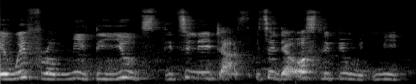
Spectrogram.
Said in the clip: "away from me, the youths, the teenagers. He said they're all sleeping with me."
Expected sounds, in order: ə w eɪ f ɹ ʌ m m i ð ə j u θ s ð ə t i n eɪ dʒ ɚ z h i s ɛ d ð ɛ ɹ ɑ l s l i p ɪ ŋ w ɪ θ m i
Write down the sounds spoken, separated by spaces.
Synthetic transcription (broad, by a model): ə w eɪ f ɹ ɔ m m i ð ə j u t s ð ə t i n eɪ dʒ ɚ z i s ɛ d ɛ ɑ ɑ l s l i p ɪ ŋ w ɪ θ m i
